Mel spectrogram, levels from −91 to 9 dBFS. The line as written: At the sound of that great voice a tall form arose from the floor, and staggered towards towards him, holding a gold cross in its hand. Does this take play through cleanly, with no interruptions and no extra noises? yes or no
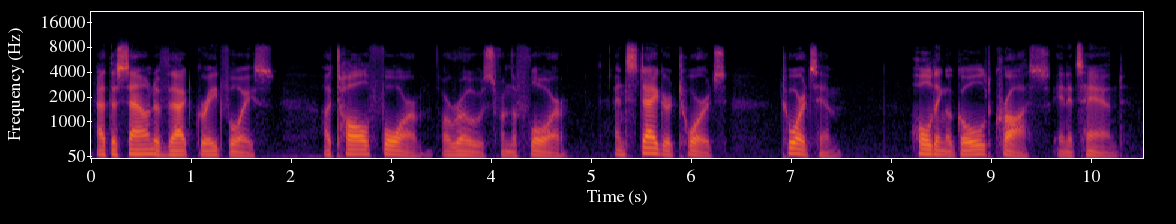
yes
